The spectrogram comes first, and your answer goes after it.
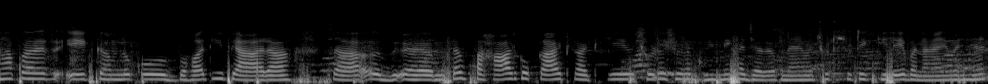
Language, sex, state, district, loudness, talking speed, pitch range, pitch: Hindi, female, Andhra Pradesh, Chittoor, -33 LUFS, 150 wpm, 210-240 Hz, 225 Hz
